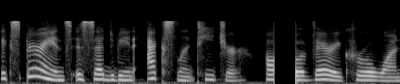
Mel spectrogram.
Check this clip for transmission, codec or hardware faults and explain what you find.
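One transmission fault stands out, packet loss on an ADPCM call. From 2.74 to 2.97 s the speech drops into a hard-edged silent gap about 220 ms long, which fits roughly ten lost packets. The decoder filled that time with silence. Its adaptive predictor and step size kept no track of the sender's during the gap. So when speech resumes, it comes back with brief, slight distortion. It settles within tens of milliseconds. The underlying G.722 wideband coding at 64 kbit/s shows little or no damage of its own.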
